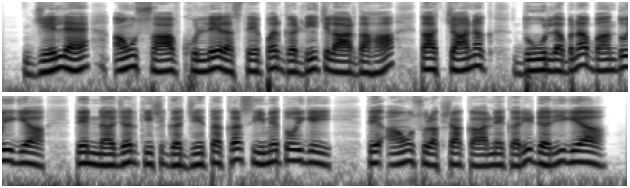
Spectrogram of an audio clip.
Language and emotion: Dogri, surprised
